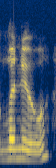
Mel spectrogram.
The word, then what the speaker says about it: Lanue: So this latest project of mine is called La Nu, L-A-N-U-E.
